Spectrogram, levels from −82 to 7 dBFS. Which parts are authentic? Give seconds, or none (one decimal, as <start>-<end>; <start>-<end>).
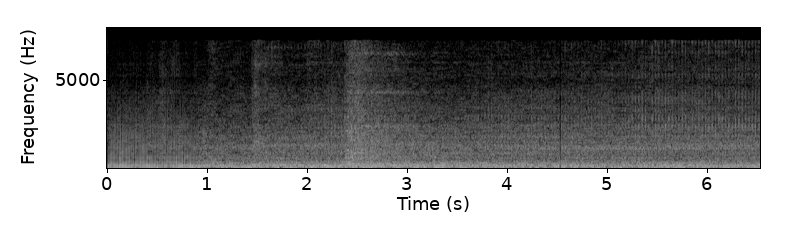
0.9-6.5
